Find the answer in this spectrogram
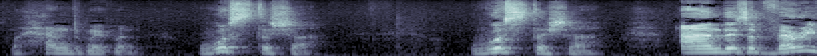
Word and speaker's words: Worcestershire: the actual last syllable there's three syllables and the first syllable is where the stress is worcestershire it's my hand movement worcestershire worcestershire and there's a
